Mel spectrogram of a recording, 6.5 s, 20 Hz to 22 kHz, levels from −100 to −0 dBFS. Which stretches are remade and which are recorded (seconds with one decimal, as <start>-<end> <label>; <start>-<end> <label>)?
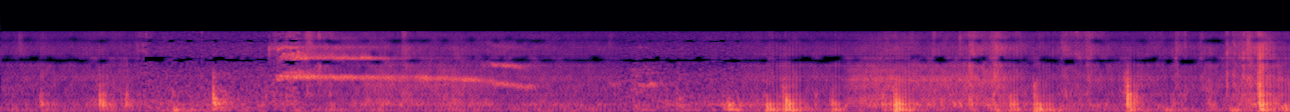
0.0-0.7 remade; 0.7-1.5 recorded; 1.5-3.1 remade; 3.1-3.7 recorded; 3.7-6.5 remade

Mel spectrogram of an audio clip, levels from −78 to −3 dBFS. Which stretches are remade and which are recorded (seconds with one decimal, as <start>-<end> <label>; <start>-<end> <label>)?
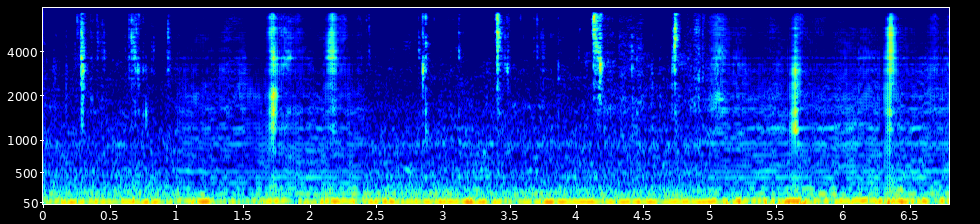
0.0-1.0 recorded; 1.0-2.4 remade; 2.4-5.0 recorded; 5.0-6.8 remade

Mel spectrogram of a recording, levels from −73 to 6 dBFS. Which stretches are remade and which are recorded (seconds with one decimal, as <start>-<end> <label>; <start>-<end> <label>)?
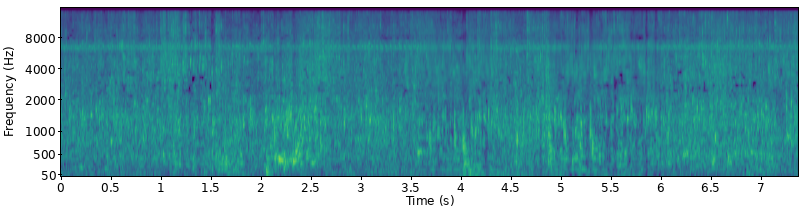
0.0-3.6 recorded; 3.6-4.3 remade; 4.3-4.9 recorded; 4.9-6.0 remade; 6.0-7.4 recorded

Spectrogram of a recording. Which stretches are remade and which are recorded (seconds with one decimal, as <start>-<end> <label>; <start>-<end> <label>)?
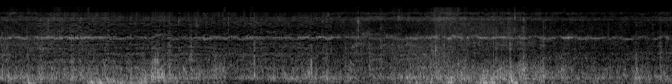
0.0-6.7 recorded

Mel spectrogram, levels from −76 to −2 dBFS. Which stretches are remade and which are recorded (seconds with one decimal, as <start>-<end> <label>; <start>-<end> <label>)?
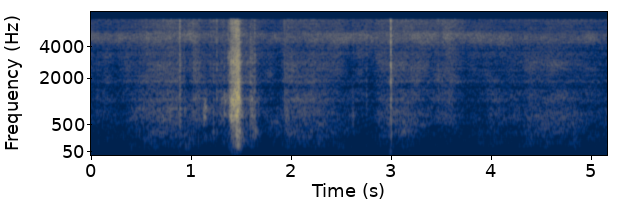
0.0-5.2 remade

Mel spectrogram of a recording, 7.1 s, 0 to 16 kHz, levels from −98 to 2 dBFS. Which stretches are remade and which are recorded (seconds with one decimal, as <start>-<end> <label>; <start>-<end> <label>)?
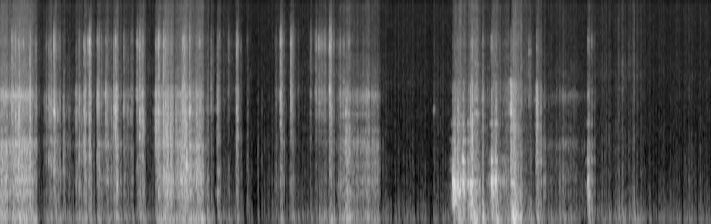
0.0-3.9 recorded; 3.9-5.3 remade; 5.3-7.1 recorded

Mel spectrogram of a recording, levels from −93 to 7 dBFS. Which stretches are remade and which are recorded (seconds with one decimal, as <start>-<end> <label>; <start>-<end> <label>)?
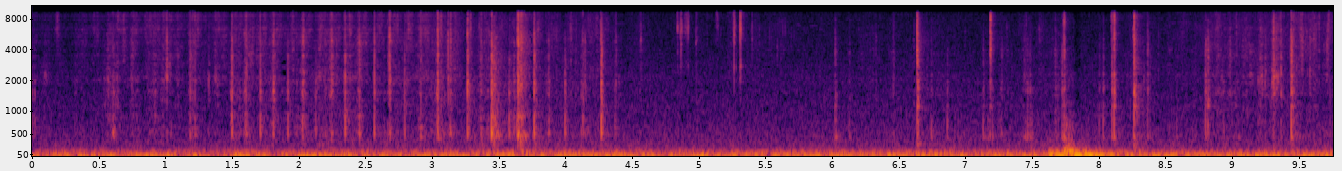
0.0-3.1 remade; 3.1-9.8 recorded

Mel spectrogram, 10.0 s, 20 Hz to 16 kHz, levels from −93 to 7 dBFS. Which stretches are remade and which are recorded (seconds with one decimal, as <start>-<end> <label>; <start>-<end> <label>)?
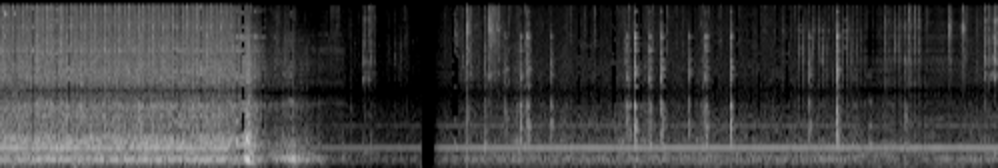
0.0-8.6 recorded; 8.6-9.6 remade; 9.6-10.0 recorded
